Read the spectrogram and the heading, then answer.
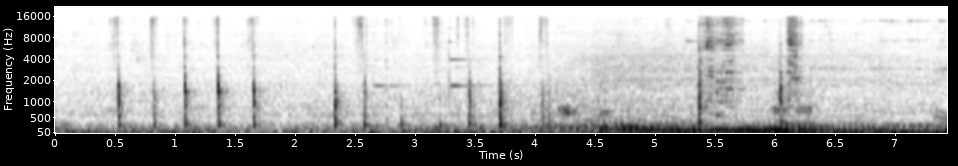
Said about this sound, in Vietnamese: Thì cái lá lốt mình cũng cắt luôn ha mọi người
